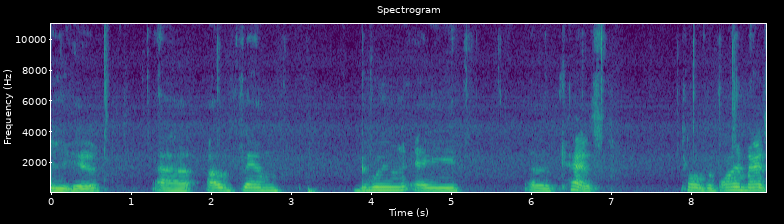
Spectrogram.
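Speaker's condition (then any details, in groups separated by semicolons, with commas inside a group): Cerebral palsy; from birth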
